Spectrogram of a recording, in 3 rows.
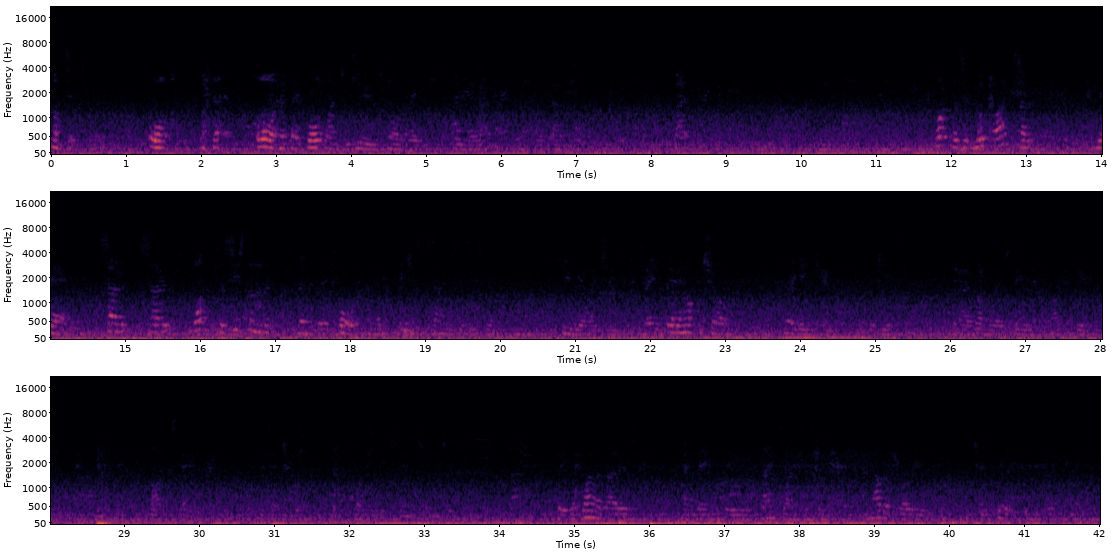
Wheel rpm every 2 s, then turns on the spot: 0, 0, 0, 0, 0, 0, 0, 0, 0, 0, 0, 0, 0, 0, 0, 0, 0, 0, 0, 0, 0.
none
